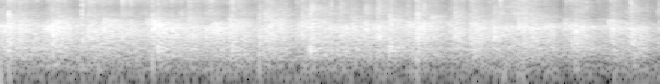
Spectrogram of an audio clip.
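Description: An ethical culture audience applauds steadily after the announcement of a leader's upcoming formal installation, a dense wash of many hands clapping at once, fairly loud, holding an even level throughout without any talking over it.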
